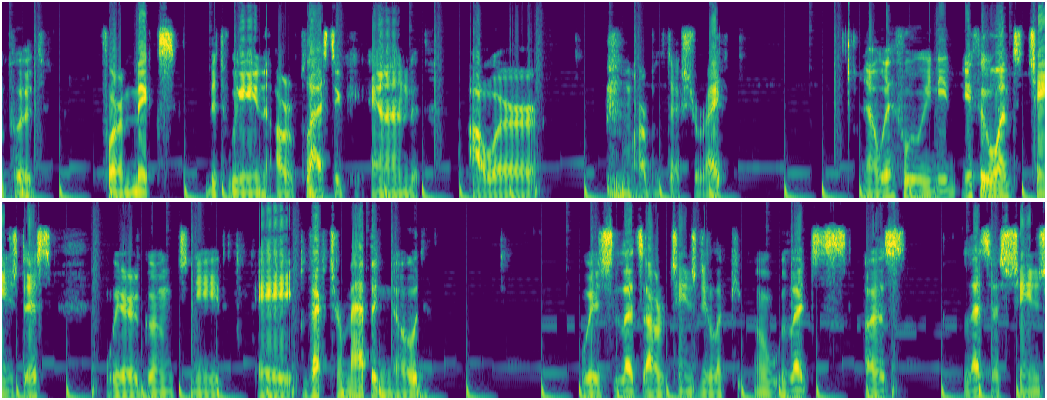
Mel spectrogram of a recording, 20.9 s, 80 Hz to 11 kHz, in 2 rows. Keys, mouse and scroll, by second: 6.1 middle click, 7.1 middle click, 10.1 scroll, 12.0 middle click, 12.3 middle click, 12.3 scroll, 13.1 shift+a, 13.5 v, 13.6 m, 15.9 click, 18.8 click.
